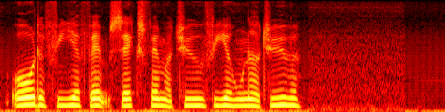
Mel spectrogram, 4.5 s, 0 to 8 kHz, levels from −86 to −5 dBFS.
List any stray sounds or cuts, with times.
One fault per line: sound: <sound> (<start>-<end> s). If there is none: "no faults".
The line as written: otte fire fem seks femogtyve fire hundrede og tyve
no faults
